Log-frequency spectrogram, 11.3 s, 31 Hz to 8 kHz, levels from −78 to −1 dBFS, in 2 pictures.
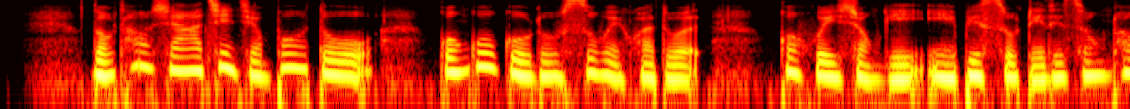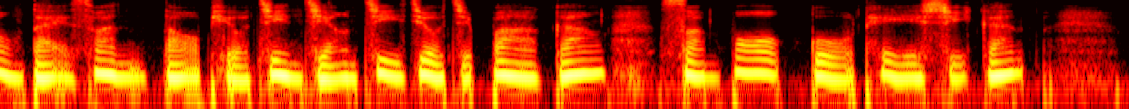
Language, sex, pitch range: Chinese, female, 150-180 Hz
